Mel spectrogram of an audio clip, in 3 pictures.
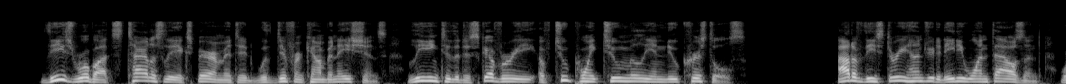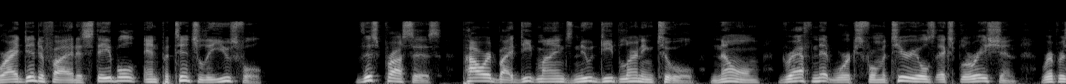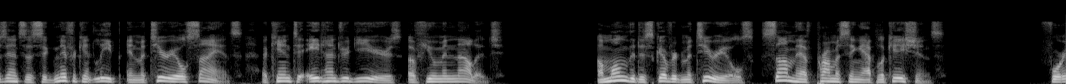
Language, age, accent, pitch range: Japanese, 30-49, American, 105-145 Hz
